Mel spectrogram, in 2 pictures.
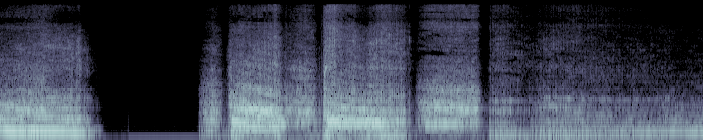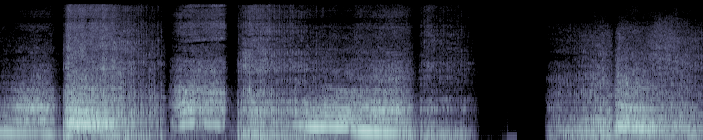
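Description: Siberian tiger roaring in a series of rough calls, a few of them falling in pitch. It breaks off briefly about a second in and again near the end before one last roar.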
